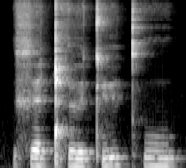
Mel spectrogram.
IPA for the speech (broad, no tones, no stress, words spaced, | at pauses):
xɛǃʰø tʼy kʰu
